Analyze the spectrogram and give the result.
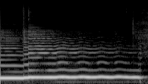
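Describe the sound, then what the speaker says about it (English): A single guitar note on the D string slides up from fret 12 to 14, then sustains clearly with a slight waver before fading out. It plays alone. "Once more we're going to slide again on the D string,"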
